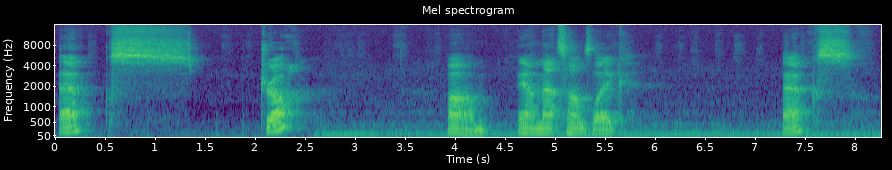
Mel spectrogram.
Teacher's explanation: clear vowel on the X syllable, unstressed reduced vowel on the tra syllable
